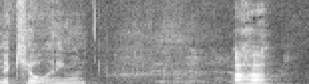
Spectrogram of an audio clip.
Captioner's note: audience laughing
